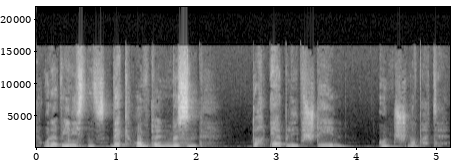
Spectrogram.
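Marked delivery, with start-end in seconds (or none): none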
